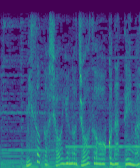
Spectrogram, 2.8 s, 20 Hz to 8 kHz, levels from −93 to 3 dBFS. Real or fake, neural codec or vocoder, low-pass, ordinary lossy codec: real; none; 7.2 kHz; none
